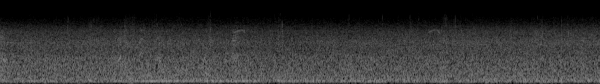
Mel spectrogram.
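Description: Steady outdoor noise, a hiss like wind moving through trees, with a few faint high chirps.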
